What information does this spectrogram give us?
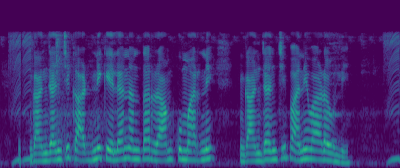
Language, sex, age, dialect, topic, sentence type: Marathi, male, 18-24, Varhadi, agriculture, statement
